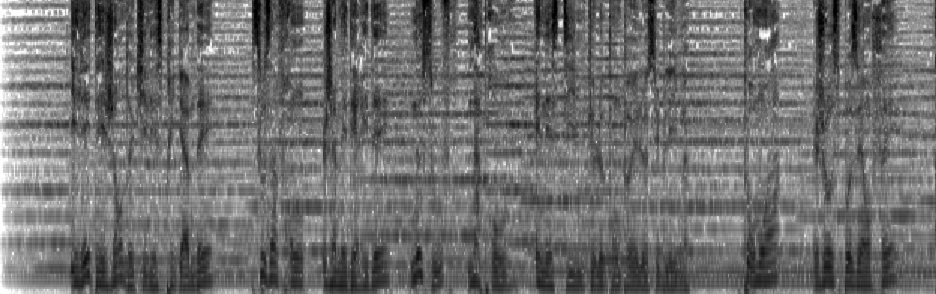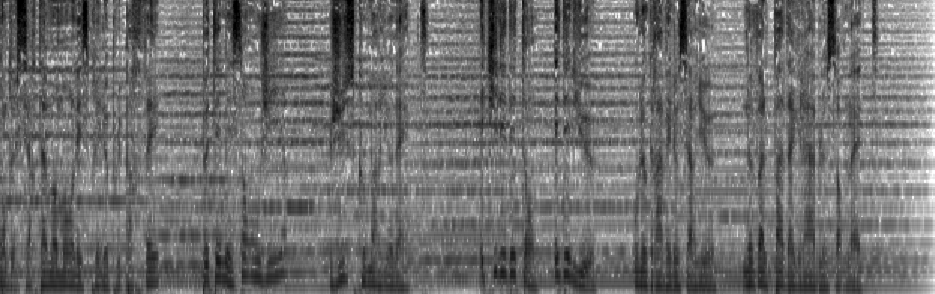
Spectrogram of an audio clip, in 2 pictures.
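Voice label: French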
